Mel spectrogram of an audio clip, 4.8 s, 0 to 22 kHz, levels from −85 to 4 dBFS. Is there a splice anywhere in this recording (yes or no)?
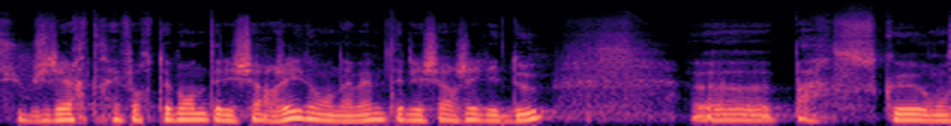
no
